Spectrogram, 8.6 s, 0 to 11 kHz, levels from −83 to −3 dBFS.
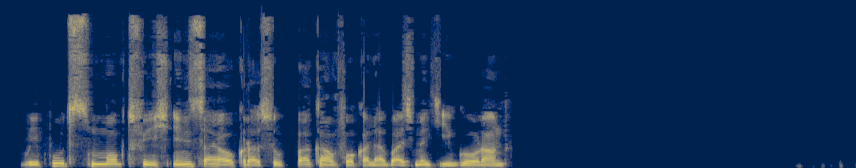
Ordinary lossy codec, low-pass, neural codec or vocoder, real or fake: AAC, 32 kbps; 9.9 kHz; none; real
